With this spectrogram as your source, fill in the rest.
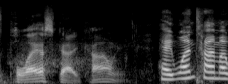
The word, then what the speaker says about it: Pulaski: And we have to decide how to pronounce that. I'm pretty sure it's Pulaski County.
